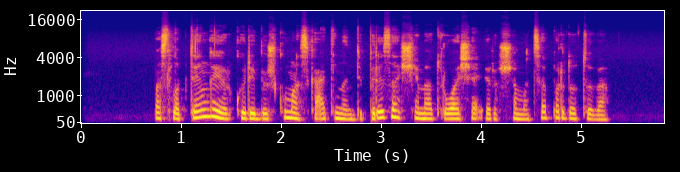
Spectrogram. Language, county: Lithuanian, Klaipėda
